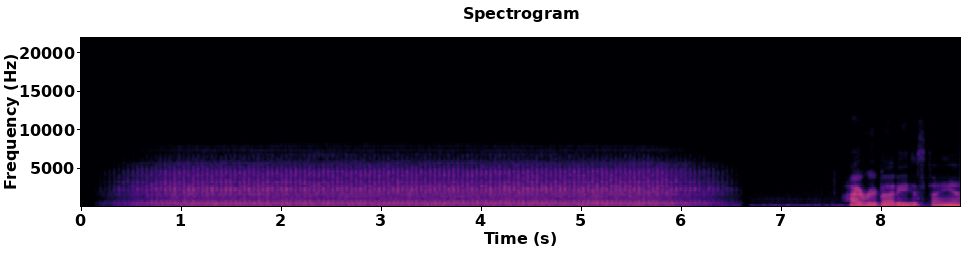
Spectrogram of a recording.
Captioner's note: car motor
